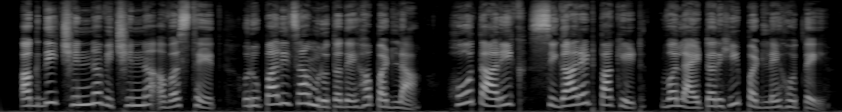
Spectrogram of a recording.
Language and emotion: Marathi, neutral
